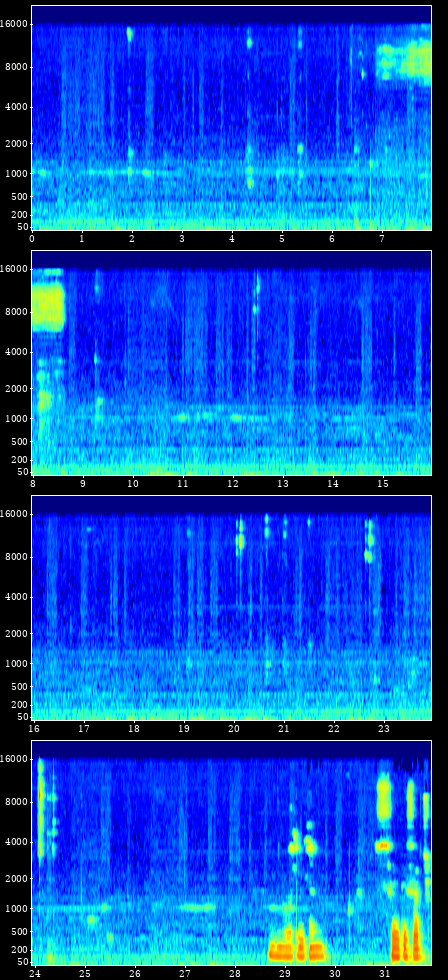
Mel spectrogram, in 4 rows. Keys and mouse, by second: 12.4 click, 20.0 click, 22.6 click, 24.2 Return.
